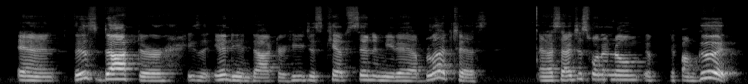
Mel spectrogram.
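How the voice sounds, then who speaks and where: A woman with an unremarkable speaking voice talks at a moderate pace, medium in pitch and with ordinary pitch variation. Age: 60s. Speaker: panelist. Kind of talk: personal story.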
